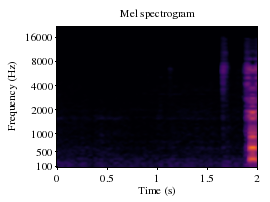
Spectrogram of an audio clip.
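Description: Near silence: room tone, broken near the end by a short click just before a woman's speech begins.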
